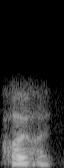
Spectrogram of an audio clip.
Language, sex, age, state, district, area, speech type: Assamese, male, 18-30, Assam, Sonitpur, rural, conversation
